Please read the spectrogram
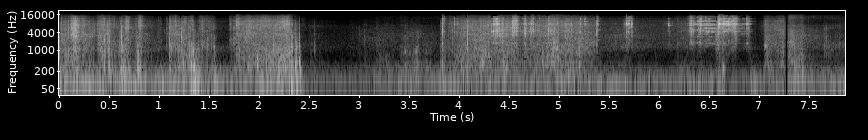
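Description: Nylon backpack fabric and stuff sacks rustling as hands rummage inside the pack and pull gear out, loud and close with a low rumble for the first couple of seconds, then quieter. A short run of quick fine clicks comes a little past the middle.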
